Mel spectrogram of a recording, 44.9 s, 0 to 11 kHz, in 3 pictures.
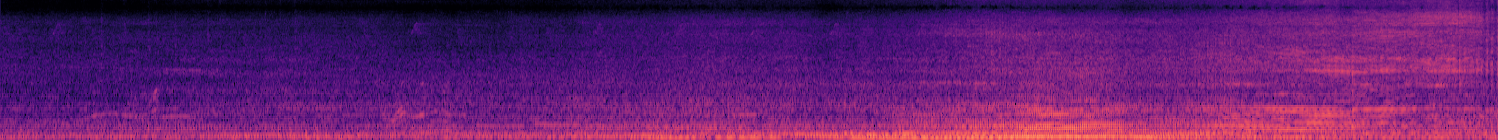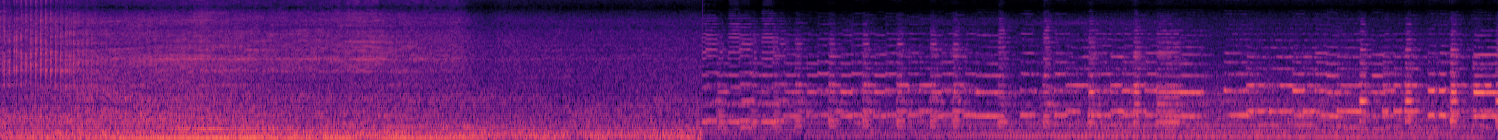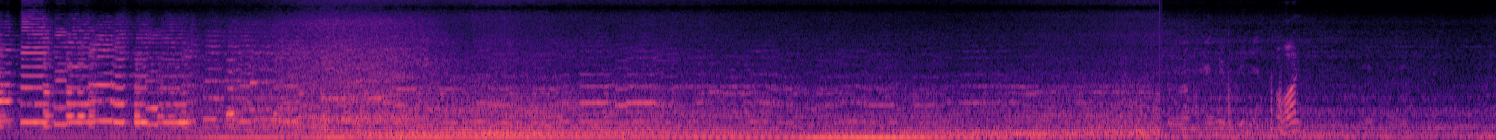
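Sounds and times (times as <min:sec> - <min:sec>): bus engine revving: 0:06.2 - 0:22.0, 0:23.0 - 0:41.6.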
